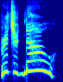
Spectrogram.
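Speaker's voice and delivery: high, drawn-out desperate cry; slow wail to a companion, as a woman; anguished woman's voice. Acted. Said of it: "it's a woman's voice right now".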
